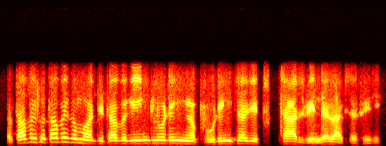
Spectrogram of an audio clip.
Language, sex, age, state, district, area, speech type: Nepali, male, 30-45, West Bengal, Kalimpong, rural, conversation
